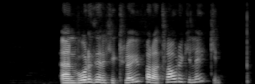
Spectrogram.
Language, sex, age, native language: Icelandic, female, 40-49, Icelandic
